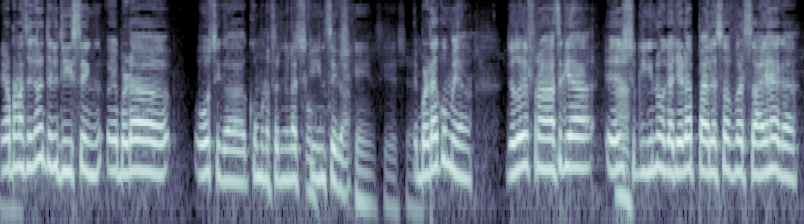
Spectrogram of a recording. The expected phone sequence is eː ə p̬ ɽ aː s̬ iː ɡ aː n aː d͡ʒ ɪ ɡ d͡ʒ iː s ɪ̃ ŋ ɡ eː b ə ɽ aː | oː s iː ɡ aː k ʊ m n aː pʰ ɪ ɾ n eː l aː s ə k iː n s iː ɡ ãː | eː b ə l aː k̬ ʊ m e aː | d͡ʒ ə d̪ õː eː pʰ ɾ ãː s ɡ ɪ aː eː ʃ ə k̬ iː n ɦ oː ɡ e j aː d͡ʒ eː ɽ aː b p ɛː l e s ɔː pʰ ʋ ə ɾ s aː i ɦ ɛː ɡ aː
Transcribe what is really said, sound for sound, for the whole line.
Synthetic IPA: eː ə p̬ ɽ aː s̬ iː ɡ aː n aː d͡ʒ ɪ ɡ d͡ʒ iː s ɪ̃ ŋ ɡ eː b ə ɽ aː | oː s iː ɡ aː k ʊ m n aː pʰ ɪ ɾ n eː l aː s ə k iː n s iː ɡ aː | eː b ə ɽ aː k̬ ʊ m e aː | d͡ʒ ə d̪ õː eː pʰ ɾ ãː s ɡ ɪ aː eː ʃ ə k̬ iː n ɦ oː ɡ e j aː d͡ʒ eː ɽ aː p ɛː l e s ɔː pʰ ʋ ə ɾ s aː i ɦ ɛː ɡ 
